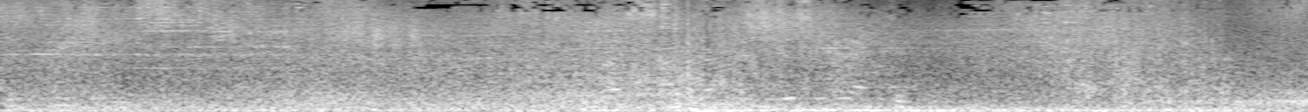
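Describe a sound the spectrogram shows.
A large structure crumbles and explodes with a deep rumbling blast.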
